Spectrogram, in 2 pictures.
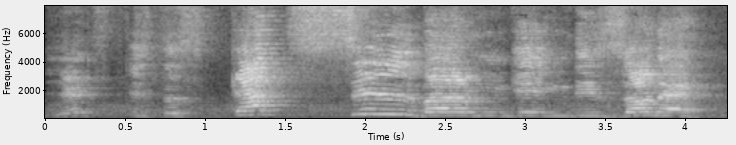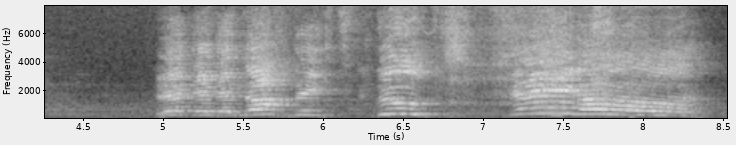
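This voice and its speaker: Old father figure at a lonely outpost: solemn, declamatory radio drama, very drawn-out, animated delivery. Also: very high-pitched, echoey room, far from the mic, a little hiss or hum, exaggerated voice, low-quality recording. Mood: excited, calling. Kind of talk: theatrical German radio play acting.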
